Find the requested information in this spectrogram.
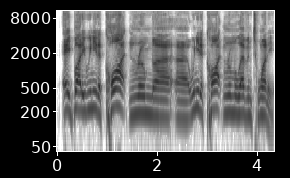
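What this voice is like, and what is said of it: Put-on Good Will Hunting-style accent. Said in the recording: “I'm going to butcher it. I had a better accent at the time ... gave him like the Goodwill Hunting accent?”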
